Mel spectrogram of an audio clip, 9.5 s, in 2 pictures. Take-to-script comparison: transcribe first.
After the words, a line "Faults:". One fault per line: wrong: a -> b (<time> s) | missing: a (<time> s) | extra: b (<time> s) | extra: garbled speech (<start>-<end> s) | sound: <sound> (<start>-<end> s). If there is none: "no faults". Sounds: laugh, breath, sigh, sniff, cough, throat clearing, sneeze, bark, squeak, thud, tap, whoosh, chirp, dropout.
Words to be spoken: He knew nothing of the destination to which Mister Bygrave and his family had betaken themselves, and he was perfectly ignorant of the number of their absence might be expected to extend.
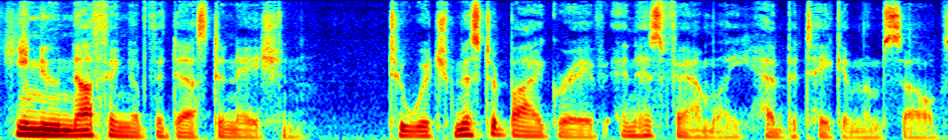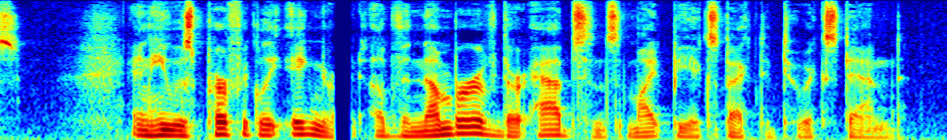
He knew nothing of the destination to which Mister Bygrave and his family had betaken themselves, and he was perfectly ignorant of the number of their absence might be expected to extend.
Faults:
sound: dropout (6.4-6.5 s)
